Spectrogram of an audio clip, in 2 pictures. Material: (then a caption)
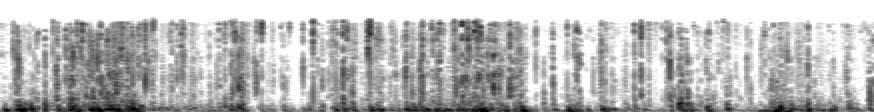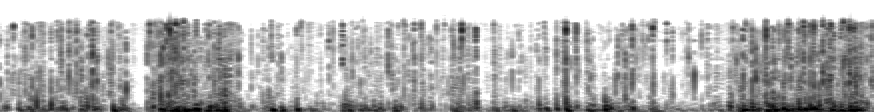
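Aluminium foil. Glue stick tips are rubbed over the top of a microphone head wrapped in crumpled aluminium foil under clear plastic wrap. The result is a continuous, dense stream of deep, muffled rumbling and crackling scrapes, heavy in the low end with little brightness. The loudness swells and dips throughout.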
